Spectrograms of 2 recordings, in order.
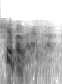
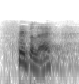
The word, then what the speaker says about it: Shibboleth: And if he replied, "No," they all said, "All right then, say Shibboleth." And if he said Sibboleth, because he couldn't pronounce the word correctly, they seized him and killed him at the fords of the Jordan.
